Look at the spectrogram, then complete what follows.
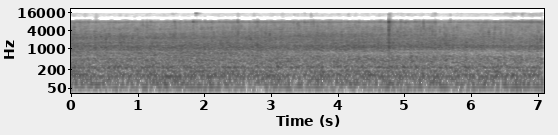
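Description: Pig trotters sizzling steadily in a hot pot as chopped seasoning is tipped in on top, with one sharp click about five seconds in.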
